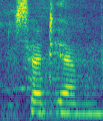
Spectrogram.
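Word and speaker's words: septième: Are there any alter pronunciations? Just the one. Satyam. Setyam.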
